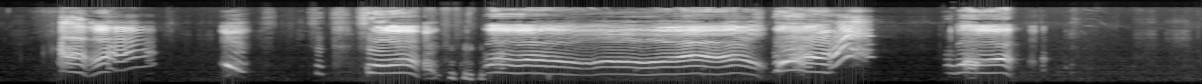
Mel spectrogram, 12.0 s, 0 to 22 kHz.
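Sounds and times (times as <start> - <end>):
baby crying: 0.6 - 1.6, 3.6 - 8.8, 9.5 - 10.5.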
